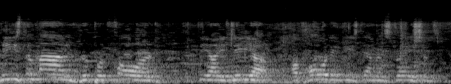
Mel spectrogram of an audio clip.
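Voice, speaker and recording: Amid noticeable background noise and audible room echo, a man with an Irish accent talks at high pitch and a moderate pace. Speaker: rally emcee. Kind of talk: rally speech. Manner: loud. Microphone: no microphone.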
